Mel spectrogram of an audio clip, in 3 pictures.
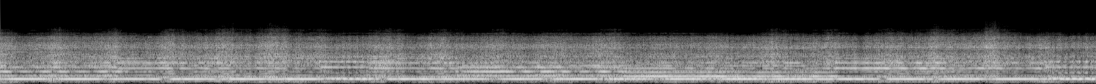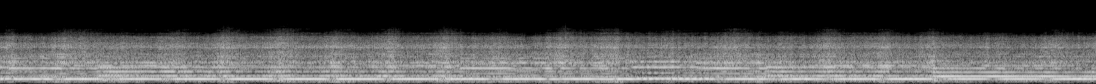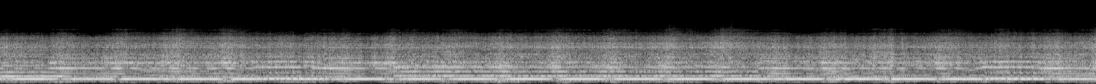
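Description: Distorted metal music from a demo-tape recording: a held low droning note with higher sustained notes that change every few seconds above it.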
